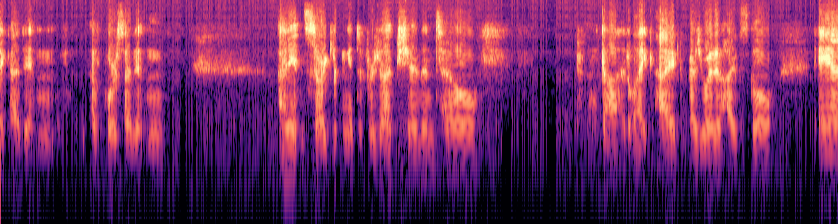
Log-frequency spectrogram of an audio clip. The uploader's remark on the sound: burnt the phone lines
